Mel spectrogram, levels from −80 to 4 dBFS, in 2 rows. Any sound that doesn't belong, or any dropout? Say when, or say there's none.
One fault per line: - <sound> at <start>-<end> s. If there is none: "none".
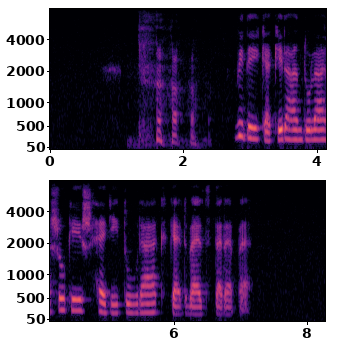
- laugh at 1.2-2.4 s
